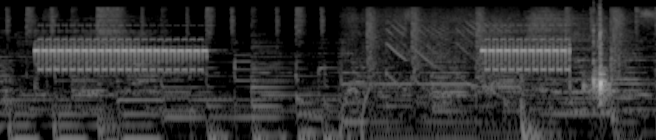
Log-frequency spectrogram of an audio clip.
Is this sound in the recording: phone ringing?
yes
